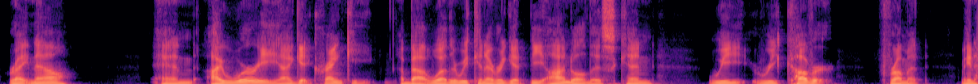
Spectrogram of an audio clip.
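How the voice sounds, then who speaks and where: A man in his sixties hosts his solo podcast in a raspy, slightly low voice. A partly paralyzed vocal cord leaves his tone rough. He talks candidly and wryly, in a loose conversational way. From United States. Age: 60s. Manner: candid, wry and conversational, with chuckles. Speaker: podcast host. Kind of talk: reflective solo podcast monologue.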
